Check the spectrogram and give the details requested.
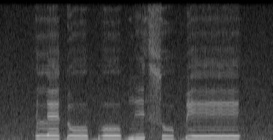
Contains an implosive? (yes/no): yes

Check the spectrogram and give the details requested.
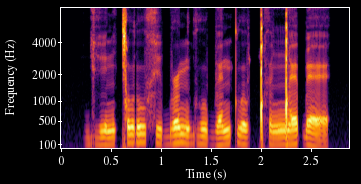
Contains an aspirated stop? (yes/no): yes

